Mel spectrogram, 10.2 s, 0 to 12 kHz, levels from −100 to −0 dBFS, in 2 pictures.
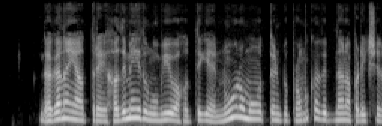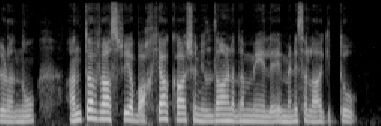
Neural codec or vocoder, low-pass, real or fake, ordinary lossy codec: codec, 24 kHz, 0.9 kbps, WavTokenizer, medium speech release version 2; 10.8 kHz; fake; none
